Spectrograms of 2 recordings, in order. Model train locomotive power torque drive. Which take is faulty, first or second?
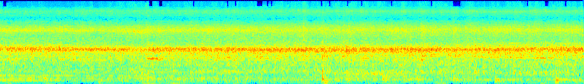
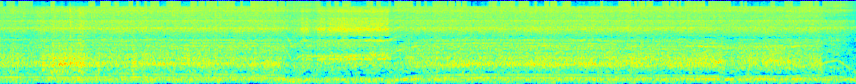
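second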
